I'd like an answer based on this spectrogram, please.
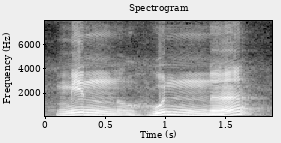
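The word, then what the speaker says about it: مِنْهُنَّ: Kemudian min hunna, ketika waqaf dibacanya min hun. Karena nun bertasydid merupakan gunnah, di sana gunnah dulu baru sukun.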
